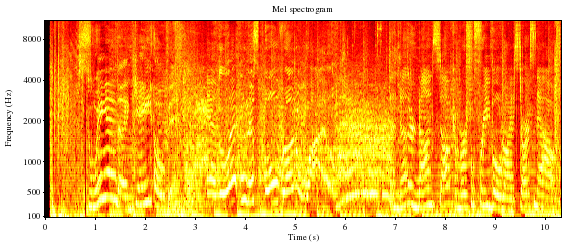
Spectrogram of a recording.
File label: Radio Imaging Country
